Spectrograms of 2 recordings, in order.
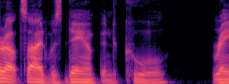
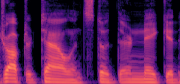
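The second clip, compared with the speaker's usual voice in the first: ordinary delivery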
